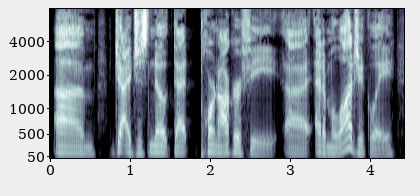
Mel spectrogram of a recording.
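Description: A man of medium pitch chats as a podcast co-host. He feels his way through sentences, restarting and pausing often. The sound is dry, with no room around the voice. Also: steady tone, fairly bright tone, no echo. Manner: hesitant, halting delivery with repeated false starts. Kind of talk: casual conversational podcast chat.

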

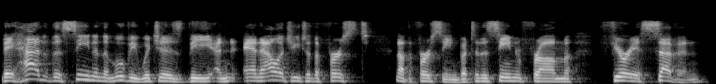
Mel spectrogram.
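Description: A man's voice: fairly high pitch, normal speed, few pauses, pushed and bright, lo-fi sound. A man co-hosting a podcast, casually discussing films with jokey mock-serious analysis. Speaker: podcast co-host.

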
